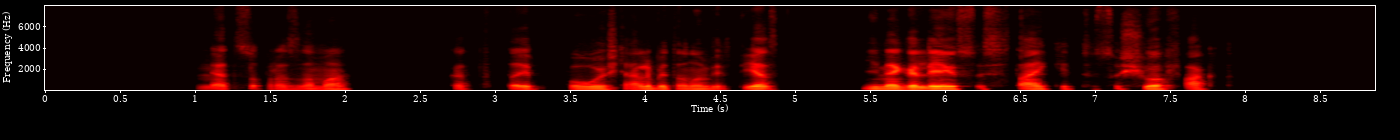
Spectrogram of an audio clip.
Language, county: Lithuanian, Tauragė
